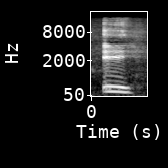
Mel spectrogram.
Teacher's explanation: Les lèvres sont écartées, la langue est relevée en avant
